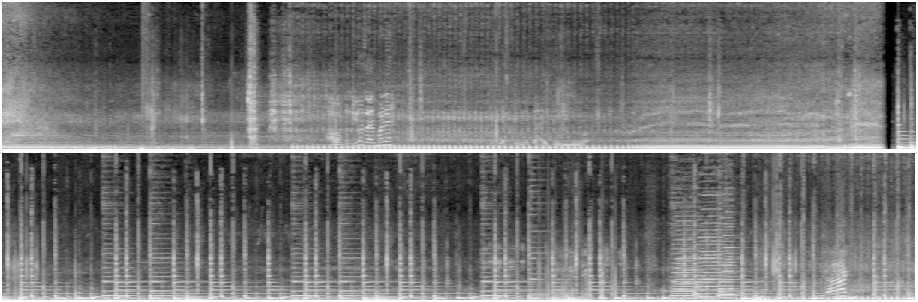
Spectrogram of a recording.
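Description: A motorcycle engine runs with a low, steady rumble for about twelve seconds while people talk near it, then cuts off abruptly and music takes over.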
